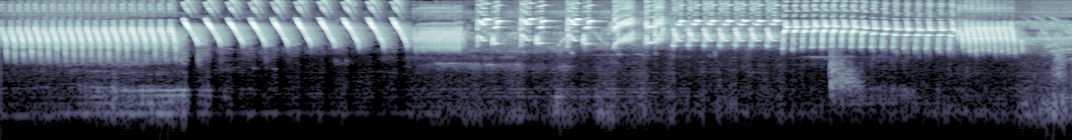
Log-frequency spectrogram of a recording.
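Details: Canary singing a long song filled with lovebird ngekek imitation: a fast rolling trill, a series of steep downward sweeps, then chattering notes, buzzy rattles and rapid high trills.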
